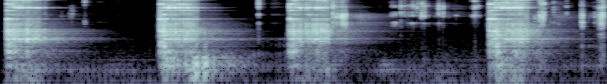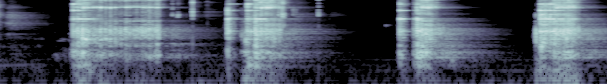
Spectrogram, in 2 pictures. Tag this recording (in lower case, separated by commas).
domestic sounds, coin (dropping)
